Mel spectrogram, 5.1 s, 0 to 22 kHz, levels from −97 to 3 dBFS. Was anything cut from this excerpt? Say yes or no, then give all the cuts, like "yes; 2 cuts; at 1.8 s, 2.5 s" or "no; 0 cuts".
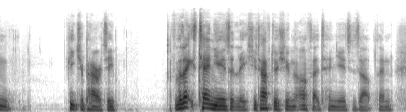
no; 0 cuts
